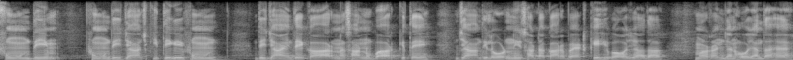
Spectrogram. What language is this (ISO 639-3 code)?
pan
